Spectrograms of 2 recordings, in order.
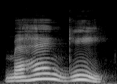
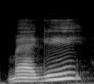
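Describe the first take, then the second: First: महंगी in full, "mehengi", with the nasal; correct pronunciation. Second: महंगी clipped to "mæggi"; wrong pronunciation. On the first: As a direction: say महंगी slowly and fully, mehengi. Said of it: "शुद्ध उच्चारण अलग तरीके से होता है". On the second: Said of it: "अशुद्ध उच्चारण अलग तरीके से होता है". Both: Shown as a demonstration.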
